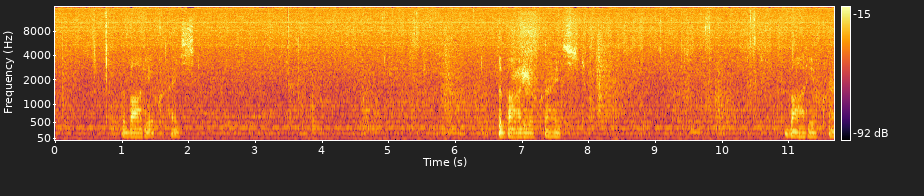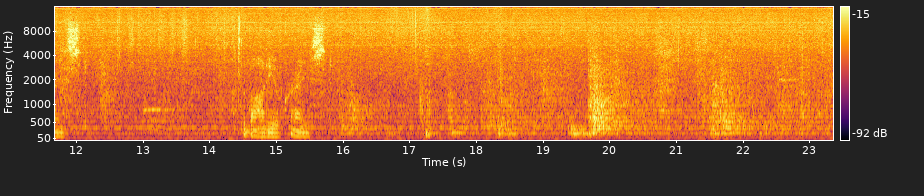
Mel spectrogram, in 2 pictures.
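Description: A man speaks short, quiet phrases through a microphone in a large echoing hall.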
